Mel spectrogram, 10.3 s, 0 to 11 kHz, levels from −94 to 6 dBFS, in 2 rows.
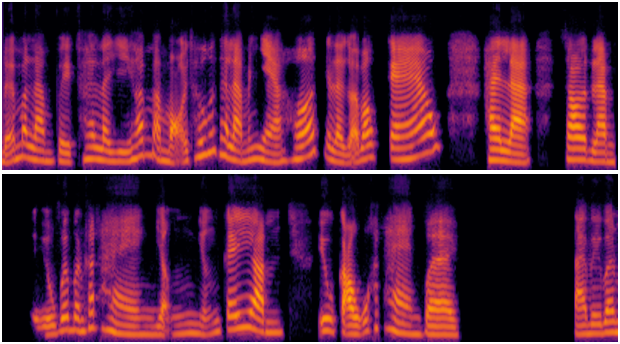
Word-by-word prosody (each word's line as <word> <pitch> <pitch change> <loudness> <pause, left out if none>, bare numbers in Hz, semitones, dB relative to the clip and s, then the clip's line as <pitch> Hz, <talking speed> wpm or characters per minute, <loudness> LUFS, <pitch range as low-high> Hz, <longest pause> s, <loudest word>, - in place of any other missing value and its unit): để - - -3
mà 265 +4 -1
làm 200 -5 -1
việc 180 -3 -5
hay 230 0 -3
là 210 - 0
gì 185 0 -5
hết 285 +6 -2
mà 220 - -2
mọi 185 -1 -1
thứ 280 +6 -3
có 365 - -3
thể 310 - -2
làm 200 -4 +2
ở - - -5
nhà 185 -8 0
hết, 235 - +1
như 225 - -3
là 175 - +1
gởi 155 - -1
báo 240 +3 +2
cáo 235 +10 +4 0.4
hay 210 -1 +5
là 170 -4 +7 0.3
so 220 -1 +6
làm 180 -1 +3 0.4
liệu 160 +1 -3
với 245 +7 -1
bên 240 -2 -3
khách 290 +1 -4
hàng, 170 -9 -3
nhận 170 +3 -5
những 185 +5 -9
cái, 270 +5 +1
ưm, 200 -6 +4 0.3
yêu 235 0 0
cầu 170 -5 +5
của - - -5
khách 285 +4 -13
hàng 190 -10 -2
về. 160 -2 +2 1.0
Tại 165 0 -1
vì 180 +1 -4
bên 205 0 0
205 Hz, 255 wpm, -23 LUFS, 175-235 Hz, 1.0 s, là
